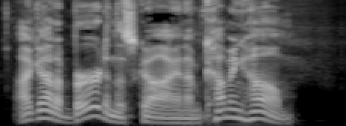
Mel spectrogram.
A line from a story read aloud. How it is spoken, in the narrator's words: had told her triumphantly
